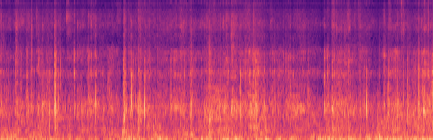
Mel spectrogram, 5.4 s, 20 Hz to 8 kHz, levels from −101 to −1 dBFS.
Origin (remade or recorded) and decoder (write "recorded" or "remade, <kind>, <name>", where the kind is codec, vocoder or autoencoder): remade, codec, DAC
